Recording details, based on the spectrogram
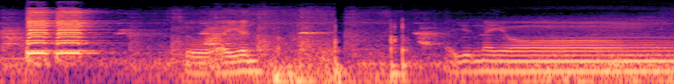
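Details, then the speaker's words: Dual horn (MOCC) after correct installation: both horn speakers now connected, positives joined, one negative direct to battery, the other to body ground. Earlier only one was fitted. Two short toots, then a long, full, loud two-tone blast; both horns working. "kumpletong kabit ng busina ng ano, MOCC dual horn. So ganun pala talaga tunog niya, no."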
